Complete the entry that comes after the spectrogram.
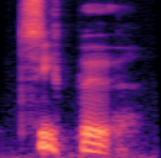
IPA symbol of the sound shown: t͡s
